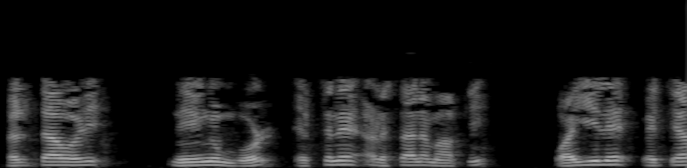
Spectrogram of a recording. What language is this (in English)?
Malayalam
